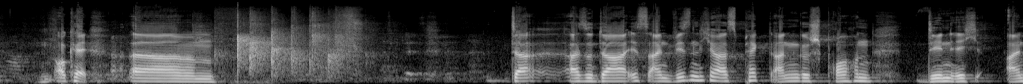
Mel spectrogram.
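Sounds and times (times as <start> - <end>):
speech: 0.4 - 2.3, 5.1 - 10.2
audience applause: 1.9 - 3.8.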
